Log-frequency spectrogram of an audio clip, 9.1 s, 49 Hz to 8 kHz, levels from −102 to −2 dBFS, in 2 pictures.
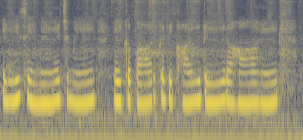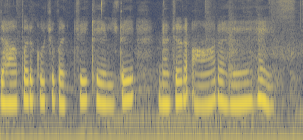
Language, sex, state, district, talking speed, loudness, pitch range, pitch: Hindi, female, Rajasthan, Jaipur, 120 wpm, -18 LUFS, 190-210 Hz, 200 Hz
